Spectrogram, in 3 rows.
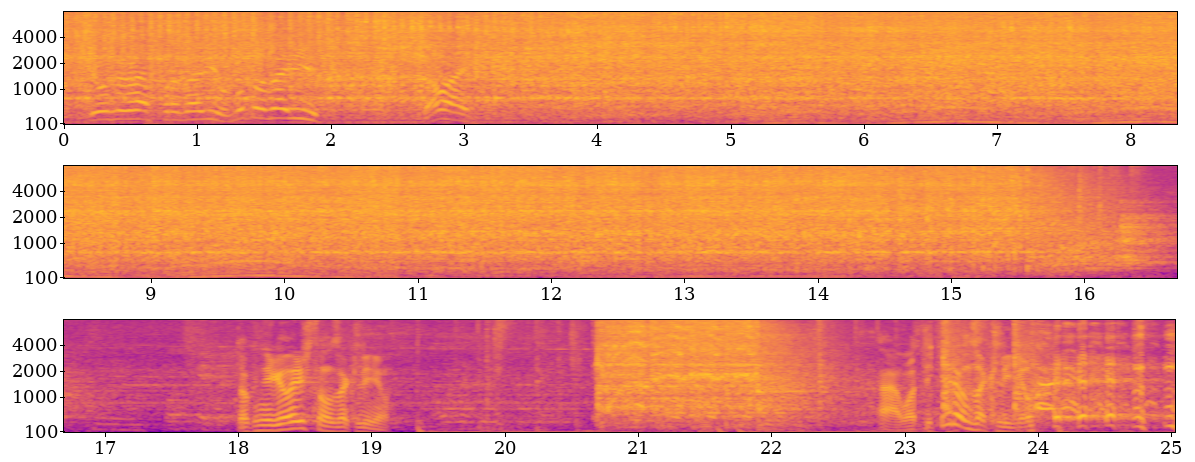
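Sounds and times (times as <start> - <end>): loud high metallic grinding: 0.0 - 15.6, 20.6 - 22.4
car engine revving: 0.0 - 15.8, 19.9 - 23.3.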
